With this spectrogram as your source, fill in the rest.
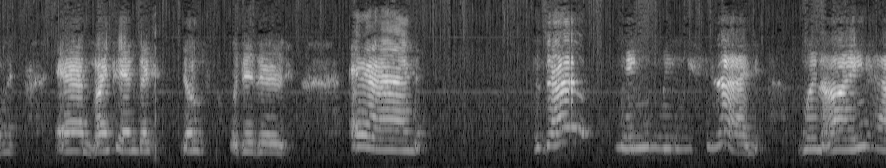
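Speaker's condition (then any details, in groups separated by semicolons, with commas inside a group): Cerebral palsy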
